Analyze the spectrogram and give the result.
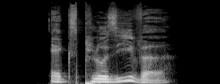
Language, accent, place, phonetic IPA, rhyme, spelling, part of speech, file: German, Germany, Berlin, [ɛksploˈziːvə], -iːvə, explosive, adjective, De-explosive.ogg
- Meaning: inflection of explosiv: 1. strong/mixed nominative/accusative feminine singular 2. strong nominative/accusative plural 3. weak nominative all-gender singular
